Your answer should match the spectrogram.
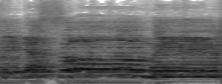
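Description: Several men singing a Russian song together in harmony, with a bayan and a garmon (button accordions) playing along.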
